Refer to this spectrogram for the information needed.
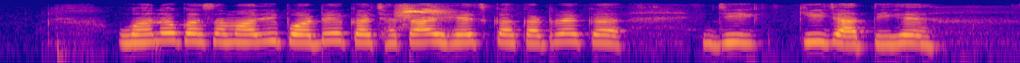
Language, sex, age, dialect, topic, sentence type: Hindi, female, 18-24, Marwari Dhudhari, agriculture, statement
